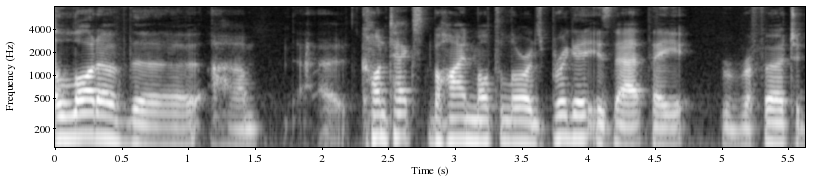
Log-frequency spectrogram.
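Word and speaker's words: Malte Laurids Brigge: Rilke's The Notebooks of Malte, Laurids, Brigge, and actually pronouncing it correctly this time. I made a whole video on this where I said Malte, Laurids, Brigge, but starting with the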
